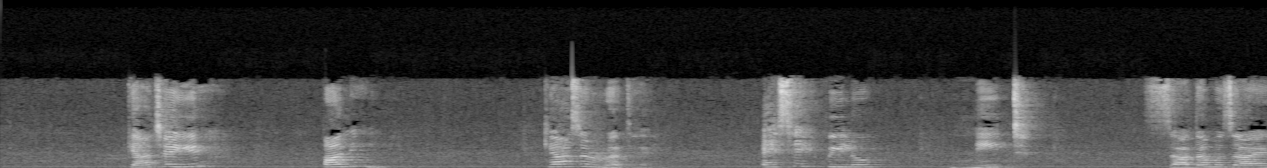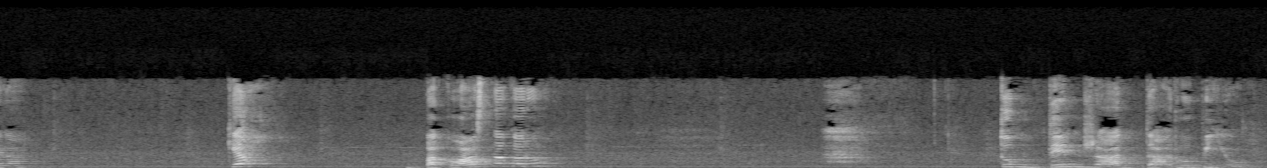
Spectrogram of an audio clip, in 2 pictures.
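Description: A young woman speaks close to the microphone in short, earnest phrases.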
